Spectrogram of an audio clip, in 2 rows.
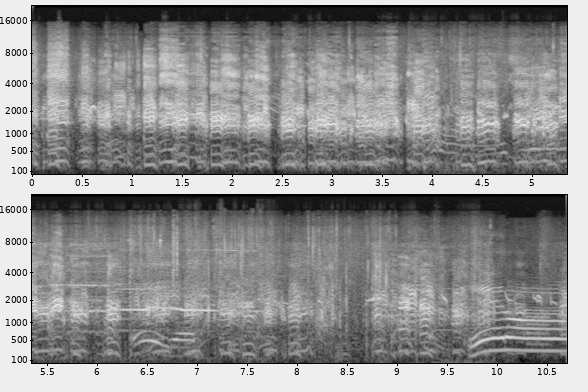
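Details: A large flock of domestic ducks on a homestead on a very hot summer day, about 95°, being walked to a neighbour's pond to cool off, quacking nonstop in a dense overlapping nasal, buzzy chorus about three quacks per second, with voices near the end.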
